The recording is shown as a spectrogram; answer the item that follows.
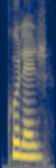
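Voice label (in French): "college" French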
